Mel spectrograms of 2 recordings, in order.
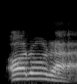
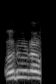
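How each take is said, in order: First: অরোরা starting on open aw, "ɔrora"; open vowel demo. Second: অরোরা starting on closed o, "orora"; wrong closed vowel. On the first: Teacher gives students the right form, অরোরা as open "ɔrora". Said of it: "এটা হচ্ছে বিবৃত উচ্চারণ". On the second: Teacher rejects this form for students, অরোরা as closed "orora". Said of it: "অরোরা বলি না". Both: Shown as a demonstration.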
